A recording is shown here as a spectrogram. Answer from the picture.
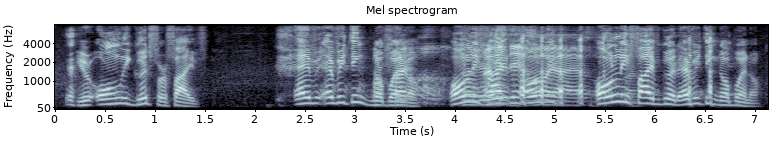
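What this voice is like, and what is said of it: Put-on accent, broken English. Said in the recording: “You have to put a little accent in there.”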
